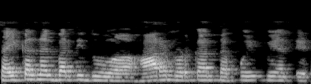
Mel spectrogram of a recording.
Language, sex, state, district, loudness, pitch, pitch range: Kannada, male, Karnataka, Bellary, -17 LUFS, 190 Hz, 180-200 Hz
